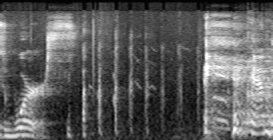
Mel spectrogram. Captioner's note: laughs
